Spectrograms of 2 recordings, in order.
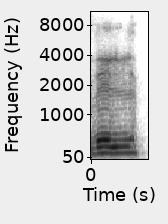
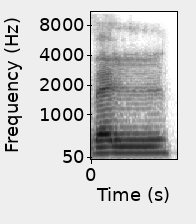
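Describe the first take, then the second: First: The vowel is rounded, moved toward o. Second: The vowel is a plain e, L held. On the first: "colocar o E um pouco mais pro lado do" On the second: "você pode tentar falar vele e prender o L no final"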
